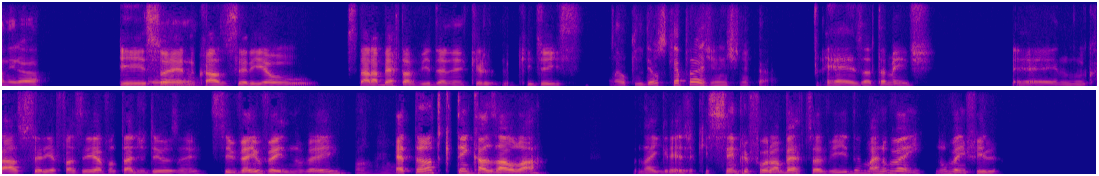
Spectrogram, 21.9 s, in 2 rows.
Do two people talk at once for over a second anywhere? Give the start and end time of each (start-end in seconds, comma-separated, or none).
none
